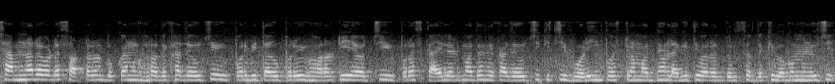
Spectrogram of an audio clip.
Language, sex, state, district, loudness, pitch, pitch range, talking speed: Odia, male, Odisha, Sambalpur, -15 LUFS, 200 Hz, 195-210 Hz, 185 wpm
